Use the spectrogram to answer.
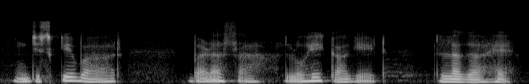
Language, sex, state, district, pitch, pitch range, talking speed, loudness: Hindi, male, Uttar Pradesh, Hamirpur, 130 Hz, 115-150 Hz, 100 wpm, -24 LUFS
